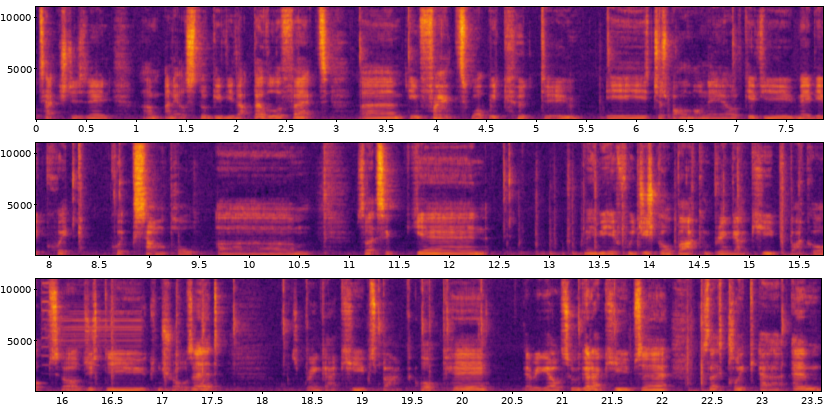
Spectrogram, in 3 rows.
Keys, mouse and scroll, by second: 3.2-3.7 middle drag, 3.8 scroll down 2, 4.9 scroll down 2, 5.7 alt+scroll, 5.7-6.2 middle drag, 6.7 scroll down 2, 6.7 scroll, 7.0-8.2 drag, 8.7 right click, 12.6 click, 13.1 ctrl+z, 17.7 middle click, 18.5 scroll up 1, 18.5 middle click, 18.5 scroll, 19.1 alt+scroll, 19.1 middle click, 19.8 middle click, 19.8 alt+scroll, 19.8-20.2 scroll, 21.2-21.5 middle drag, 21.2-21.5 scroll, 22.3 m, 23.2-23.5 middle drag.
